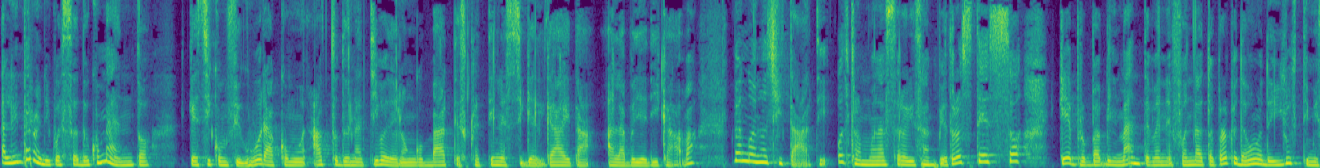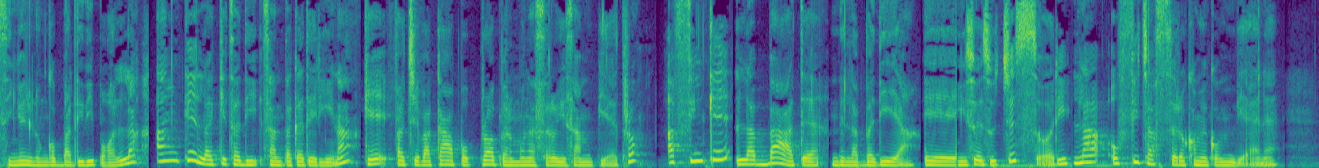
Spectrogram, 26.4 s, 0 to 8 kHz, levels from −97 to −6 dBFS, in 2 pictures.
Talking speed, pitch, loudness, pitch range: 150 wpm, 180 Hz, -17 LUFS, 165-240 Hz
